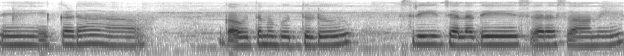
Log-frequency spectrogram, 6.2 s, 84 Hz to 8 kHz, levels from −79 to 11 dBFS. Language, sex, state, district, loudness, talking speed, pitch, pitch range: Telugu, female, Andhra Pradesh, Manyam, -18 LUFS, 65 wpm, 210 Hz, 205-215 Hz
